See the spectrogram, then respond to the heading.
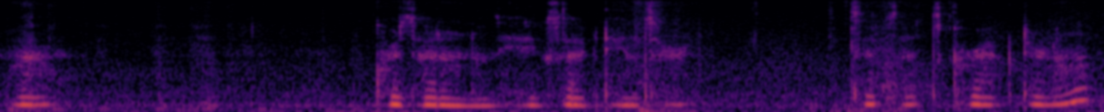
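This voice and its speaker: A woman whispering in an ASMR roleplay as a polite human researcher questioning a captive alien, gently curious and reassuring. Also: medium pitch, little pitch movement, measured pace, lightly acted. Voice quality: soft whisper throughout.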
